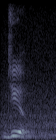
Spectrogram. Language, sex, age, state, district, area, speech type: Sindhi, female, 30-45, Maharashtra, Mumbai Suburban, urban, read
